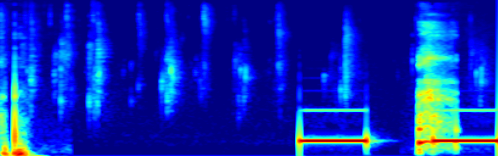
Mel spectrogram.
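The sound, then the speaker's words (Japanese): A telephone busy tone sounds twice after a phone call is cut off, two steady, clear half-second beeps separated by a short pause, following a soft thump and a few faint wet clicks and rustles. “電話切れちゃいましたね。”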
